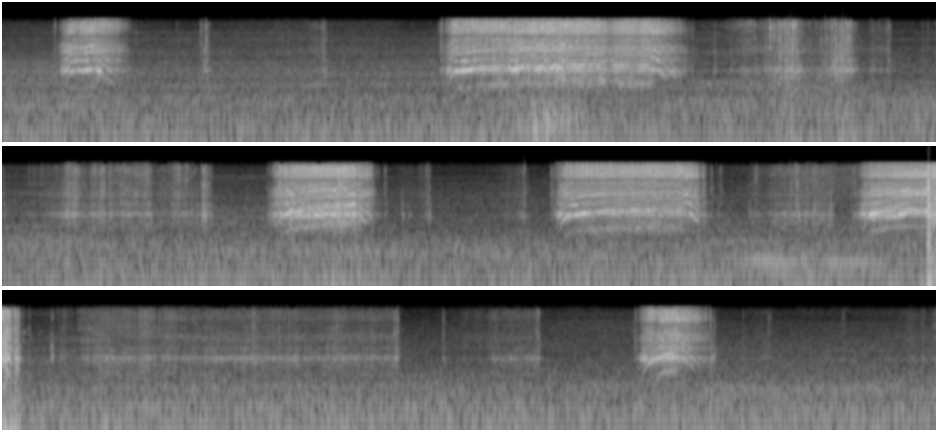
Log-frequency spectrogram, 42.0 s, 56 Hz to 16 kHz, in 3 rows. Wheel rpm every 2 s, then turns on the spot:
30, 0, 0, 80, 150, 20, 10, 10, 10, 90, 0, 110, 40, 70, 30, 20, 20, 10, 20, 20, 0.
10-18 24-26 28-34 38-40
